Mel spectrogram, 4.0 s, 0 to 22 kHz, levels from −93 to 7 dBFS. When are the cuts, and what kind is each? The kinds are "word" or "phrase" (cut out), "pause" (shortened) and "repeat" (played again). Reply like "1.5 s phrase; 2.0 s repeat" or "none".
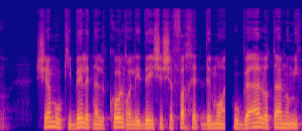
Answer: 1.2 s word; 1.7 s word; 3.0 s word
